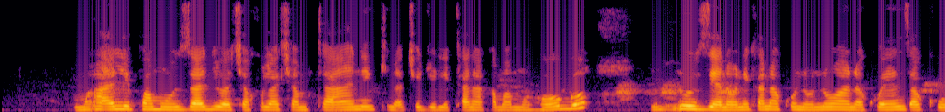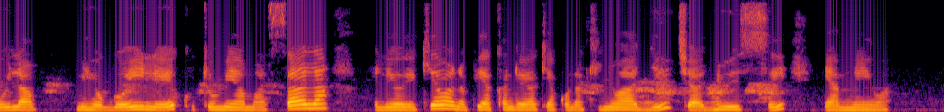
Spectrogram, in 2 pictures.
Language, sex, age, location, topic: Swahili, female, 25-35, Mombasa, agriculture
